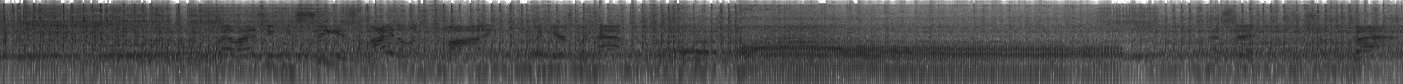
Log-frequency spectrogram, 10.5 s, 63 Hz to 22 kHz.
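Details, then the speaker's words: Warmed-up Echo ES-250 leaf blower (same engine as PB-250) idles fine, but on throttle the two-stroke buzz drops and labours, making about half power, then recovers; a bog from a lean high-speed carburetor mixture. "what happens is is the engine will idle fine but when you give it gas it just falls on its face and only puts out about half the power that is supposed to"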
